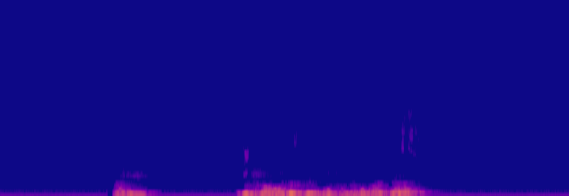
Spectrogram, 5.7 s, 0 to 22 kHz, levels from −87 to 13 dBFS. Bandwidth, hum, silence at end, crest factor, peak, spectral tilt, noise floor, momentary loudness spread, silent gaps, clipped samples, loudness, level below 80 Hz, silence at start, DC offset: 5.4 kHz; none; 1.45 s; 20 dB; -22 dBFS; -9 dB/octave; -71 dBFS; 14 LU; none; under 0.1%; -39 LUFS; -76 dBFS; 1.15 s; under 0.1%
